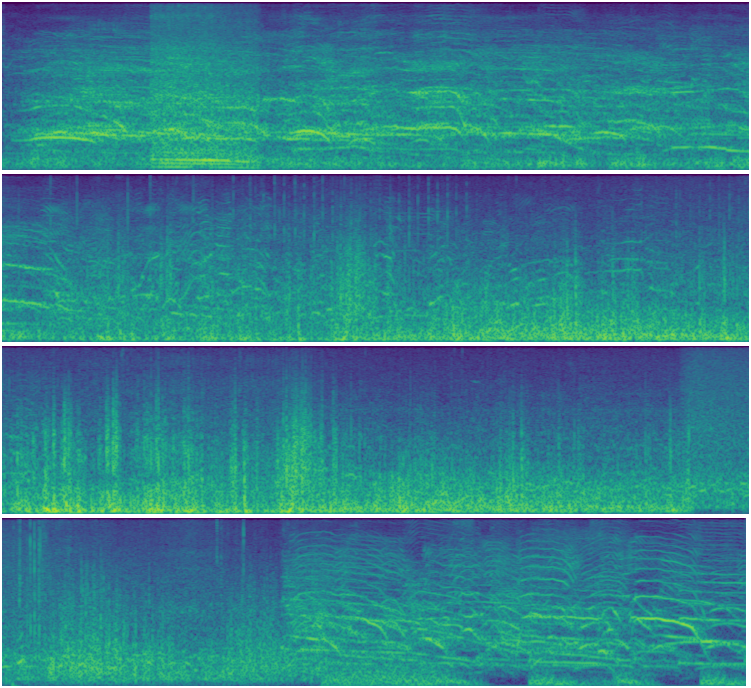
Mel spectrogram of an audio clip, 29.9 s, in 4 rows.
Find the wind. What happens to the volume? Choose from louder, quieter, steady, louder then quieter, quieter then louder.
louder then quieter.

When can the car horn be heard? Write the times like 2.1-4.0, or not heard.
1.4-2.6.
